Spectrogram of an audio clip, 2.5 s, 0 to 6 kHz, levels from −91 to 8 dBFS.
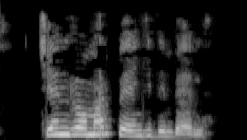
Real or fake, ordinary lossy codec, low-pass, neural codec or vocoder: fake; MP3, 24 kbps; 5.4 kHz; codec, 16 kHz, 8 kbps, FreqCodec, larger model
